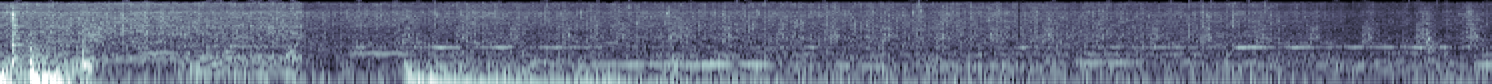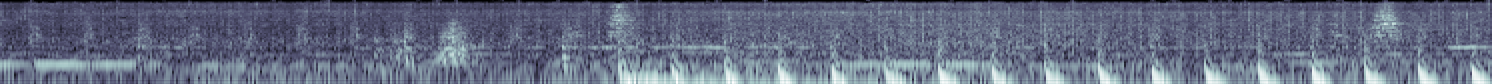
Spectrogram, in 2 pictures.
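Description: Birria tacos sizzling steadily in fat on a hot steel flat-top griddle, with a few short metal spatula clicks against the griddle. Quiet background music with a low beat plays underneath.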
